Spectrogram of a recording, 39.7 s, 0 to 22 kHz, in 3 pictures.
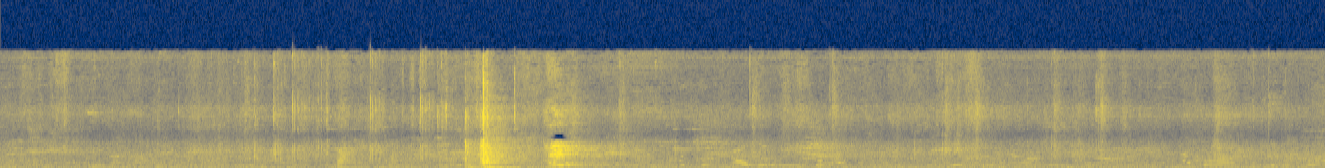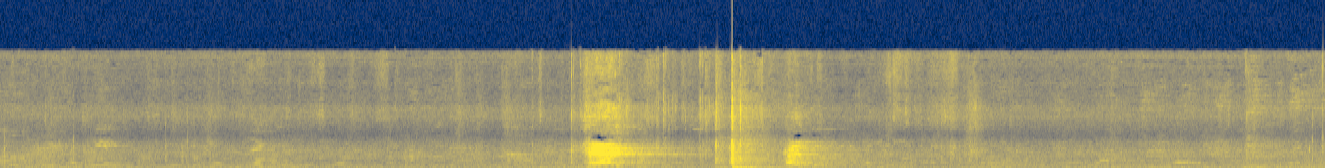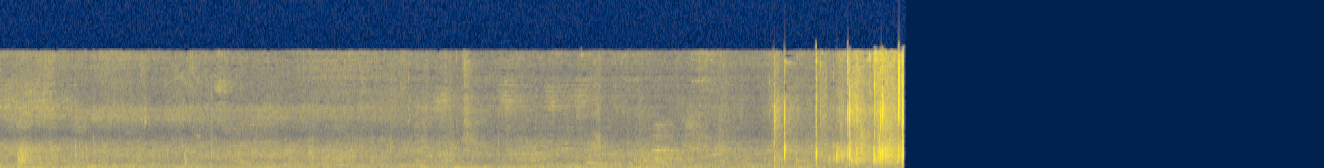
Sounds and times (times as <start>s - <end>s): Speech: 0.0s - 34.6s
Inside, public space: 0.0s - 35.6s.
